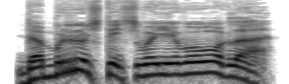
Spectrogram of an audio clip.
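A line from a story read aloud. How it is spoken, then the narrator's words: Growling burly man. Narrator (Russian): зарычал один из офицеров Бонавентуры, здоровенный детина по имени Чард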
